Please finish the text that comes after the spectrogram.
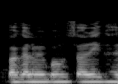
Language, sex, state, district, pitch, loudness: Hindi, male, Karnataka, Bijapur, 115 Hz, -22 LUFS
